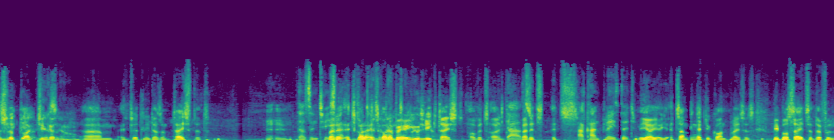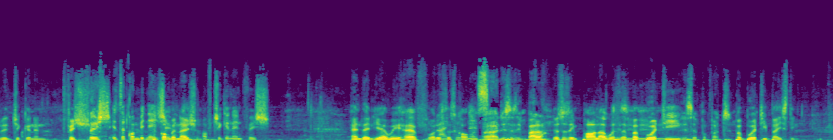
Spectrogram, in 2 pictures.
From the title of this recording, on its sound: OB - Misty Hills Country Hotel - Carnivore restaurant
